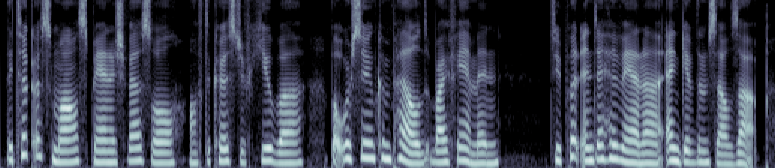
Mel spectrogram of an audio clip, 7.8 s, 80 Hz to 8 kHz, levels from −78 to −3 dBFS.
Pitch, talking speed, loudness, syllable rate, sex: 200 Hz, 195 wpm, -18 LUFS, 5.6 syllables/s, female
